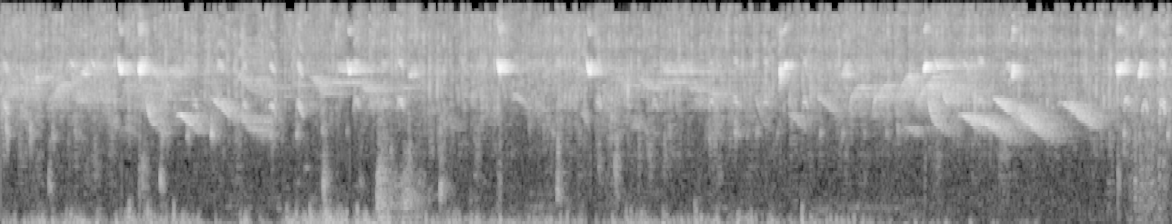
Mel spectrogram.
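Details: Two female green-winged saltators call back and forth with a run of quick descending slurred phrases and crisp high notes, used to make males sing. A waterfall roars steadily in the low range throughout.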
